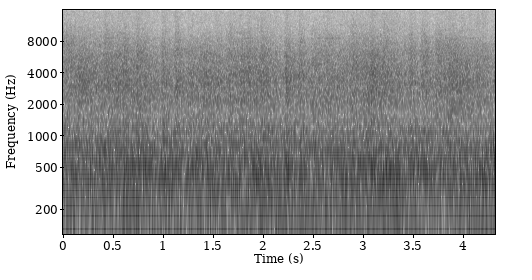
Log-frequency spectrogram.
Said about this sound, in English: You can see the JR train passing by right up over there.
